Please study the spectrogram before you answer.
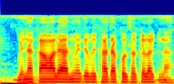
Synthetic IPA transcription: bɪnakaːmaːleaːd̪mikebʱikʰaːt̪akʰolsɐkeːlakina

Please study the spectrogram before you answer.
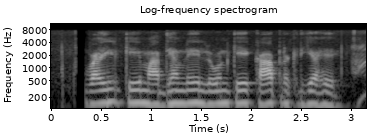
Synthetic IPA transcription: mobaːɪlkemaːd̪ʱjəmleloːnkekaːpɾɐkɾijaɦɛː

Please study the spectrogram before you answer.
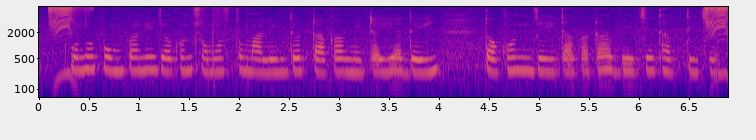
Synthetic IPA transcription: konokompanid͡ʑɔkʰonʃɔmost̪omalik̚d̪eɾʈakameʈajad̪ej | t̪ɔkʰond͡ʑejʈakaʈabet͡ɕet̪ʰak̚t̪et͡ɕʰe

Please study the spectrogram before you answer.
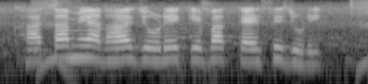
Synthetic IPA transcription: kʰaːt̪amẽɐd̪ʱaːɾd͡ʒoːɽekebaːd̪̚kɛːsed͡ʒʊɽiː

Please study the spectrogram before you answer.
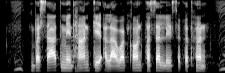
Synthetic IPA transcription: bəɾsaːt̪mẽd̪ʱaːnkeʔəlaːʋakɔːnpʰəsəlːesəkət̪hən

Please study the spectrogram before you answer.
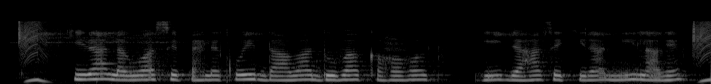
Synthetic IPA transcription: kiɾaləɡwasepɛɦlekoːid̪aːwad̪ubakəɦɦ | ɦid͡ʒɐɦãsekiɾanĩla̰ːɡeː

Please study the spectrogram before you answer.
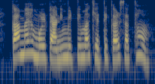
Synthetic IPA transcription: kaːmɛ̃ɦɐmulʈaːnimɪʈːimãkʰeːt̪ikɐɾsɐk̚t̪aũ

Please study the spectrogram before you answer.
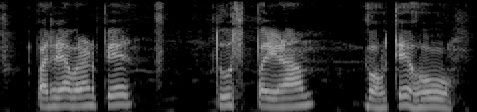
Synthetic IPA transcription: pəɾjaːʋəɾəɳpe | d̪uspəɾɪɽ̃aːm | bəɦʊt̪eɦoː

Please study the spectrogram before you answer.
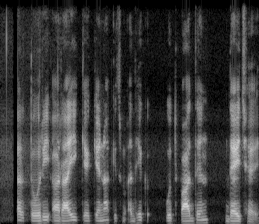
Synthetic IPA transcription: t̪əɾt̪oːɾiʔaːɾaːikekenakɪsmə̰d̪ʱɪk | ʊt̪paːd̪ən | d̪ɛːt͡ʃʰɛ̰ː

